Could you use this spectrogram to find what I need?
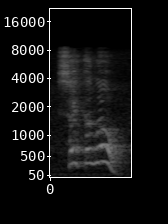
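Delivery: very high coaxing prompt; pet-talk voice. Real, not acted. Owner prompting a pet to greet, high pet-talk. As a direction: lift it way up high for the bird.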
